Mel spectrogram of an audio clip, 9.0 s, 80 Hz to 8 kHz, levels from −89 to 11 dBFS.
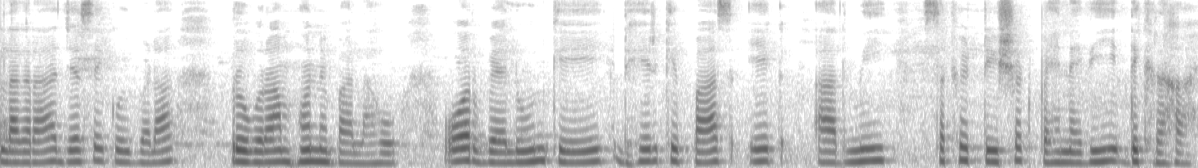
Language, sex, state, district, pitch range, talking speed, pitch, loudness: Hindi, female, Uttar Pradesh, Budaun, 185-210 Hz, 175 wpm, 200 Hz, -34 LUFS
